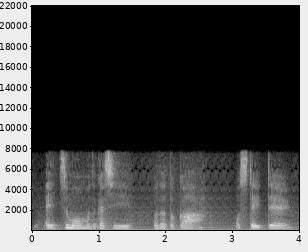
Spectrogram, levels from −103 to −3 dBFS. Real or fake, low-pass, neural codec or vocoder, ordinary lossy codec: fake; none; codec, 16 kHz, 0.4 kbps, LongCat-Audio-Codec; none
